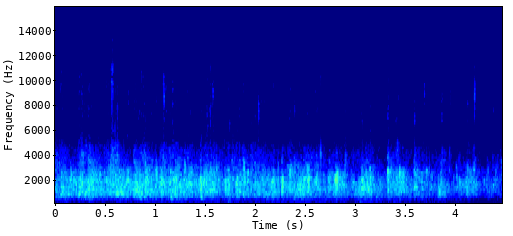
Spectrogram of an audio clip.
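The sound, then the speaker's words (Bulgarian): Applause in a church: dense, steady clapping from an audience that fills the whole stretch at an even level and eases off slightly at the very end. “Ръкопляските на Жоро, докато сядат.”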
